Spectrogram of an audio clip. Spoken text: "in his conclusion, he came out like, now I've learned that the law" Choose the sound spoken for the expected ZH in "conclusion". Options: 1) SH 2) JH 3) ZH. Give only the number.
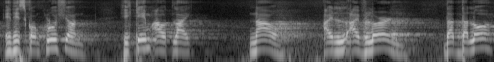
1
